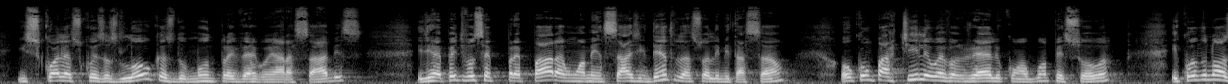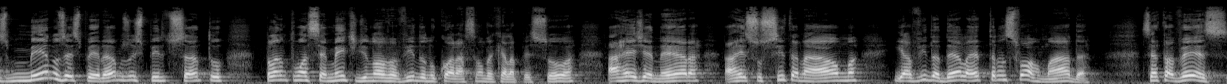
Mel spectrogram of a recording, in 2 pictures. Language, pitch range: Portuguese, 130-175 Hz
